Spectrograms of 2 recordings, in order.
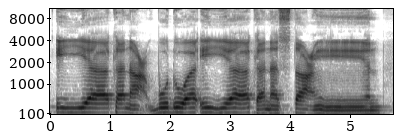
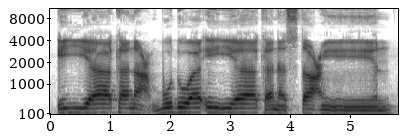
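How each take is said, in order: Both takes have the same delivery.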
